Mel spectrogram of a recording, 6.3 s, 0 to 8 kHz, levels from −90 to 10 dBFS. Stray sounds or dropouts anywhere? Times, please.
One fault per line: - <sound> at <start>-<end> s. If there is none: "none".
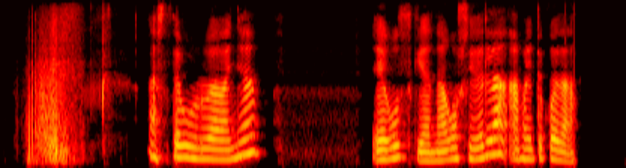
none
